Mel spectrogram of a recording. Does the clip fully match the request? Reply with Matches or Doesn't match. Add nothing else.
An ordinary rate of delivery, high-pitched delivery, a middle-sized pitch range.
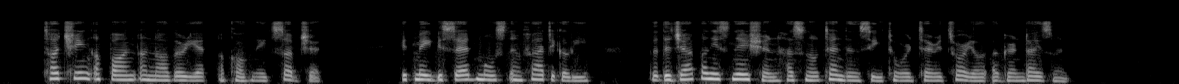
Doesn't match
